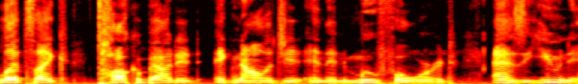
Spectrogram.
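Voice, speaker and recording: A woman talks at a fairly quick pace and medium pitch in an unremarkable speaking voice. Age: 40s. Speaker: podcast co-host. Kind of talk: casual chat.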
